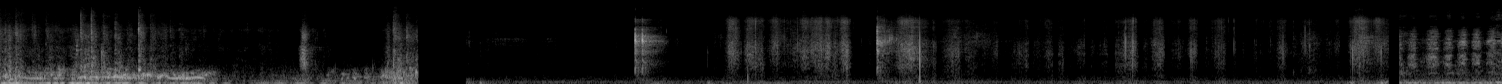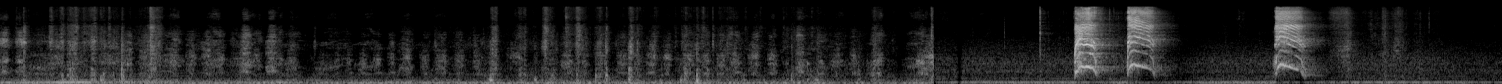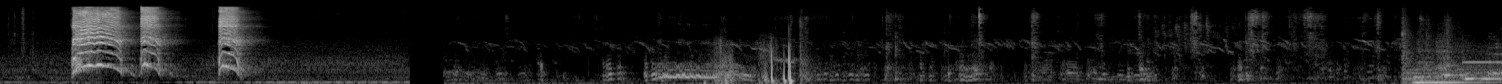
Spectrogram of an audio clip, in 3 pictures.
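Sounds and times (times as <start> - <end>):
frogs giving squeaky calls: 25.8 - 26.8, 27.8 - 28.3, 30.8 - 32.7.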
